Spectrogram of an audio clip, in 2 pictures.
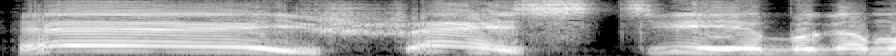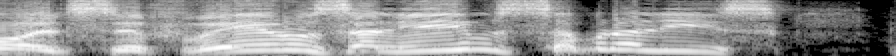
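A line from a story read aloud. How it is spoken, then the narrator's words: Shouted. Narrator (Russian): было крикнуто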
